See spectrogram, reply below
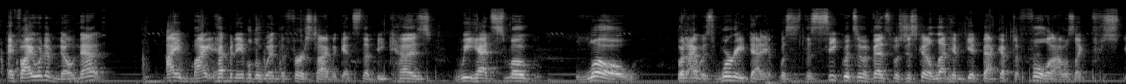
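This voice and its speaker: Man, streamer co-host, bright cutting voice, cold-worn, rambly casual delivery. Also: medium pitch. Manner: rambling, restarts and chatty asides. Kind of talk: casual gaming chat.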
